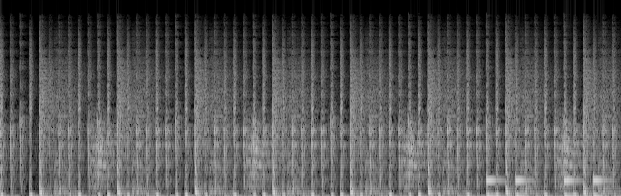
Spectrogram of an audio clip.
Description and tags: Percussion from my latest trance track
